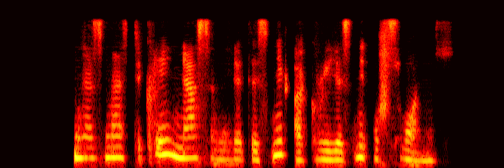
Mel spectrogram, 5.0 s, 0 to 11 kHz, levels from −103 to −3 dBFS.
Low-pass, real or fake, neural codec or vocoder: 7.2 kHz; fake; codec, 16 kHz, 1.1 kbps, Voila-Tokenizer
